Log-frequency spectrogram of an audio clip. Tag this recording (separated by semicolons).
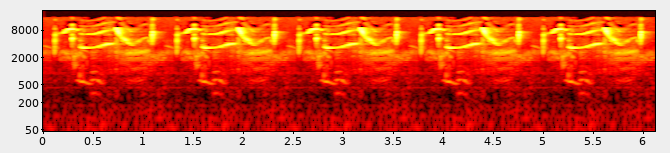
donana; alarm; ringtone; cell-phone; processed; birds; field-recording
